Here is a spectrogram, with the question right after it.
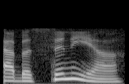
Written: Abyssinia

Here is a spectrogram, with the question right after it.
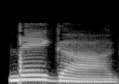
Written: magog

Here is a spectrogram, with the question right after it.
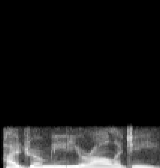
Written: hydrometeorology

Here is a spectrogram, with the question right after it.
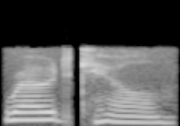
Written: roadkill

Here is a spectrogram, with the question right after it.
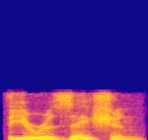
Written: theorization

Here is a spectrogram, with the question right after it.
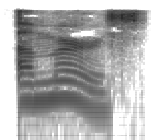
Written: amercer

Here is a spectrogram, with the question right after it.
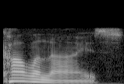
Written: colonize

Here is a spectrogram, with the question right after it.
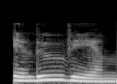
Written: eluvium

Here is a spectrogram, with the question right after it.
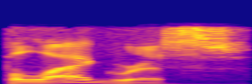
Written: pellagrous

